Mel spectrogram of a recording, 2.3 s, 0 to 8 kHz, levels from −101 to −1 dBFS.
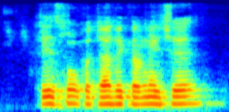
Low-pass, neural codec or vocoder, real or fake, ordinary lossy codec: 7.2 kHz; codec, 16 kHz, 1 kbps, FunCodec, trained on Chinese and English, 50 frames a second; fake; AAC, 32 kbps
